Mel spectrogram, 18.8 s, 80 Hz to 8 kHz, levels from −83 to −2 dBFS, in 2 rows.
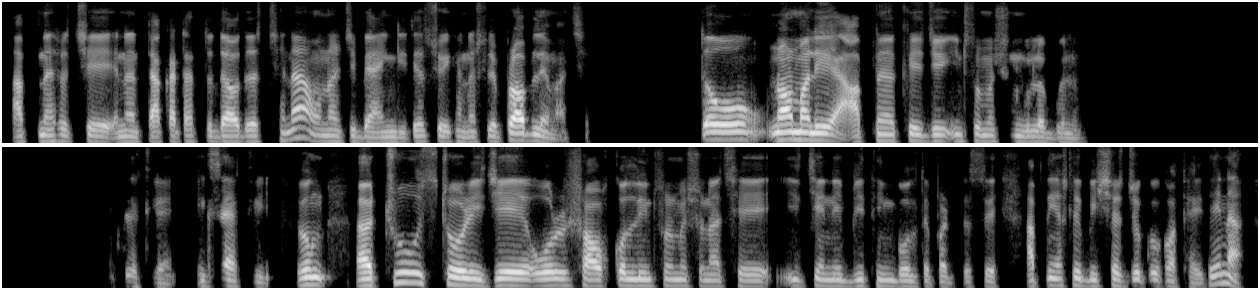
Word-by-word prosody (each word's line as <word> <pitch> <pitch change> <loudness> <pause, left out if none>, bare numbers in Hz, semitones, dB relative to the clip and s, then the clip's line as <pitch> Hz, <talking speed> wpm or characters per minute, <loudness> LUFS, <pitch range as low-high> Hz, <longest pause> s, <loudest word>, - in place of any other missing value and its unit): আপনার 125 -1 -5
হচ্ছে 125 +1 -6 0.2
এনার 115 -1 -3
টাকাটা 110 +2 0
তো - - -10
দেওয়া 115 -1 +4
যাচ্ছে 120 - -5
না। 200 - +5
উনার 120 -1 -4
যে 120 - -6
bank 105 0 -2
details 115 +3 -6
সেখানে 110 0 -5
আসলে 115 +2 -5
প্রবলেম 135 -6 +6
আছে।" - - -22 0.9
তো 160 - +6 0.5
নরমালি 155 -1 +8 0.3
আপনাকে 135 +1 -3
যে 130 - 0
ইনফরমেশনগুলো 120 -4 -5
বললাম 95 -3 -10 2.1
এক্সাক্টলি, - - -13 0.3
এক্সাক্টলি। - - -4 0.3
এবং 155 +1 +5 0.4
আ - - +10 0.2
true 205 0 +1
story 150 -4 +4
যে 140 0 +5 0.2
ওর 140 +1 +4 0.2
সকল 130 +1 +3
ইনফরমেশন 130 -2 -7
আছে, 130 - -10 0.4
each 265 - -11
and 130 - -4
everything 130 +2 -7
বলতে 115 -3 -6
পারতেছে। - - -10 0.3
আপনি - - -7
আসলে 145 +1 -3
বিশ্বাসযোগ্য 135 +1 -5
কথাই, 110 -5 -8
তাই 175 - -2
না? - - +1
130 Hz, 140 wpm, -21 LUFS, 115-140 Hz, 2.1 s, আ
